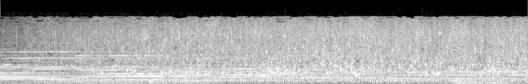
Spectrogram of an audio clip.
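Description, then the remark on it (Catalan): Water from a mountain spring runs and splashes steadily over rock, a continuous babbling flow with bright gurgles and no voices. “La font mitjancisada esperava per néixer i vorejar la roca amb un ordre de la nit.”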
